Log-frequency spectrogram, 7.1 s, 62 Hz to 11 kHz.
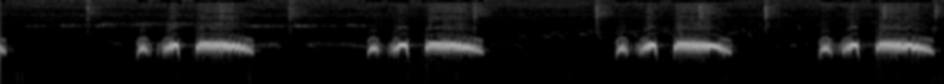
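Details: Lure spotted dove for trapping wild doves calls in repeated phrases: two or three brief clipped notes then a long falling coo, four phrases spaced roughly 1.6 seconds apart, quiet surroundings.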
